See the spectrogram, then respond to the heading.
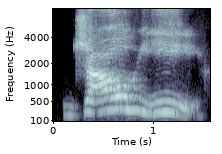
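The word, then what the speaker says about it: Zhouyi: at the time it was called zhao yi that was how you pronounced it and then it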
